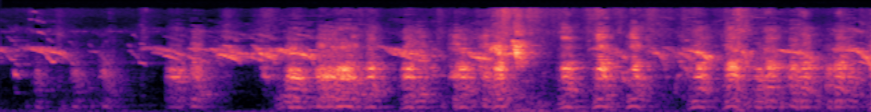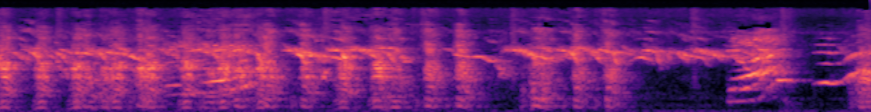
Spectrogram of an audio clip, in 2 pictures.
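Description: Chicks peep rapidly and constantly close by.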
